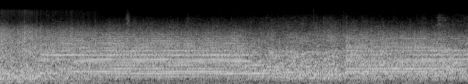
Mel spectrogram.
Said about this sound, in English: as soon as Fozzie goes on, a train passes and it, it leaves just in time for him to hit the punchline.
